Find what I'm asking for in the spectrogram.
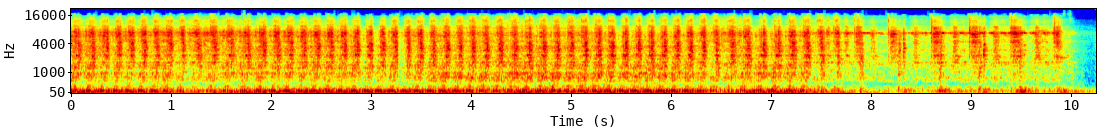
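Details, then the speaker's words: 1947 Ford Coupe flathead V8, unrun for about 15 years, throttle reconnected: rough lumpy beat near four per second with uneven coughs, popping back through the carburetor; ignition arcing seen; cause suspected, not confirmed. "Still seems like it's puffing through the carburetor. Why is that?"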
